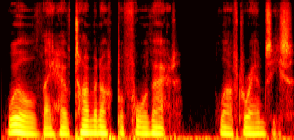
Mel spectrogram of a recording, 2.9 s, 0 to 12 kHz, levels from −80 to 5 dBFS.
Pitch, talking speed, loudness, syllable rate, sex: 110 Hz, 185 wpm, -19 LUFS, 6.0 syllables/s, male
